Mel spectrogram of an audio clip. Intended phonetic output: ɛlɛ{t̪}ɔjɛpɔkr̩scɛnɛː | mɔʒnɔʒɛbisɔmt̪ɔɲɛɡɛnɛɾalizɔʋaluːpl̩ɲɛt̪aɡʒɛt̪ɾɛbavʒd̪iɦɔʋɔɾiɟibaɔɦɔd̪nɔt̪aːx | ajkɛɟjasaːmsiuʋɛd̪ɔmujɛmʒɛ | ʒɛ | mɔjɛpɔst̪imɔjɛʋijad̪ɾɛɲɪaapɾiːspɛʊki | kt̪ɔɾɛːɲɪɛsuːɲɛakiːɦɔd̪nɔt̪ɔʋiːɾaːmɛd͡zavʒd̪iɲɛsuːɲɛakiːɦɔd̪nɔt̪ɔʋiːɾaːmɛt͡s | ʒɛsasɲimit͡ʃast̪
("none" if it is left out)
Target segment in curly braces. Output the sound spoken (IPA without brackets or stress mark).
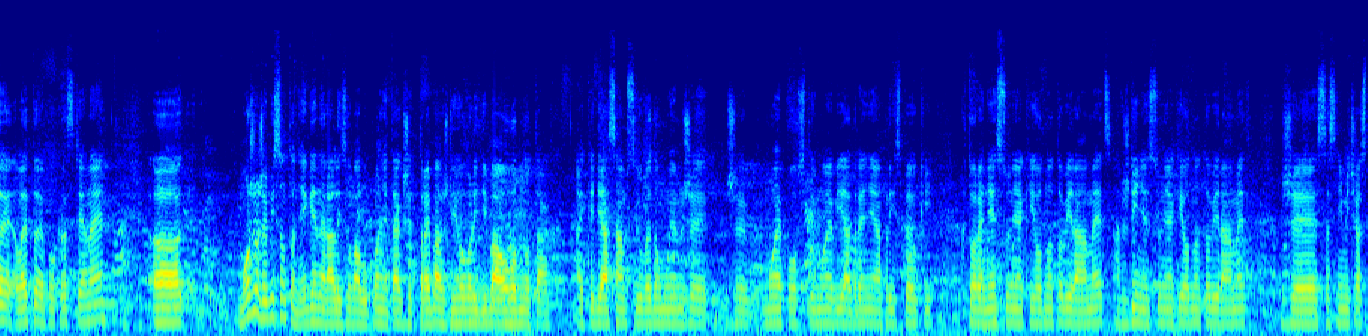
t̪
